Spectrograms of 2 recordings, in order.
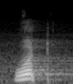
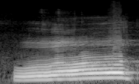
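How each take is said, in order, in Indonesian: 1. Bunyi L tidak diucapkan dalam kata tersebut. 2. Bunyi L diucapkan dalam kata tersebut. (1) "L silent, L-nya nggak dibaca" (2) "bukan would, oke, okay, ada L-nya"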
